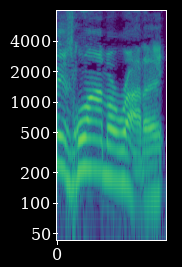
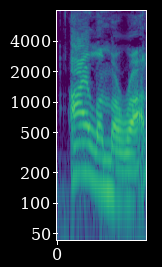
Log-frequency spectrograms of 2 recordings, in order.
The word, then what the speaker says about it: Islamorada: It is not Islamorada, it's Islamorada, is that right? The S is silent in there.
